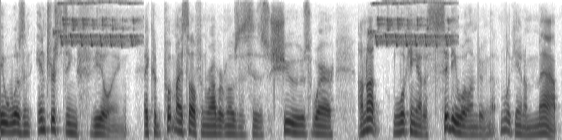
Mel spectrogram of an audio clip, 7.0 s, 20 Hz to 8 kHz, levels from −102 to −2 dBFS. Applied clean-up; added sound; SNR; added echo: none; Bird vocalization, bird call, bird song; 9 dB; none.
